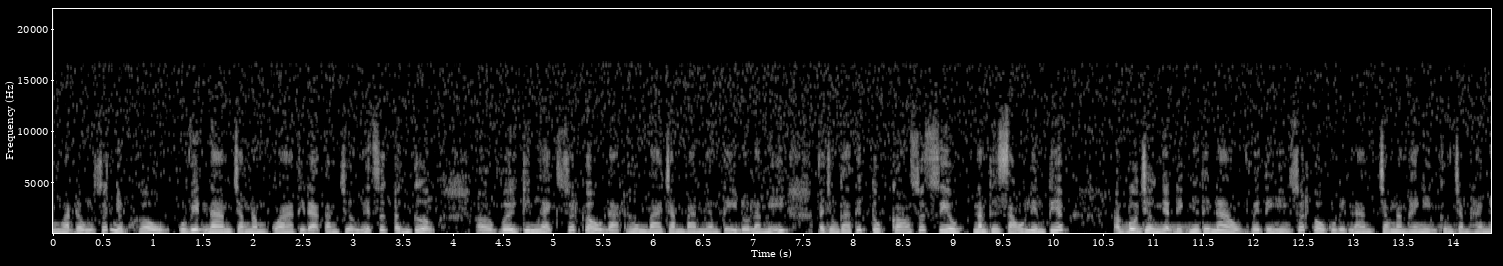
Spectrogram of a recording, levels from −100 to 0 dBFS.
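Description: From start to finish, the pauses between phrases drop to near silence dotted with twinkling specks. That is overdone noise removal: a noise reduction stage set far too aggressively pushes individual frequency bands down or off whenever they come close to its noise estimate, so the quieter components of the speech are stripped away along with the noise.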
